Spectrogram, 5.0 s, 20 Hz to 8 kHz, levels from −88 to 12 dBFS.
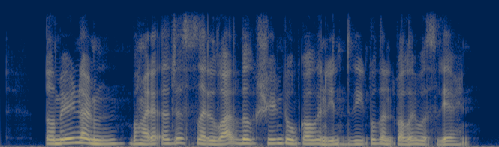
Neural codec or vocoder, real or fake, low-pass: autoencoder, 22.05 kHz, a latent of 192 numbers a frame, VITS, trained on many speakers; fake; 7.2 kHz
